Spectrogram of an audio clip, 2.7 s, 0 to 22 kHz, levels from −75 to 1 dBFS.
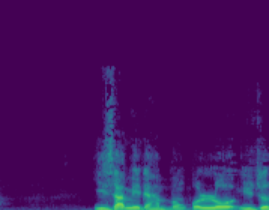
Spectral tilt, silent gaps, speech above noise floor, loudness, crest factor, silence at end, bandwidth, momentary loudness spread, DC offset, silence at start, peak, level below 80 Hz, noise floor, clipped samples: -6.5 dB/octave; none; 41 dB; -22 LUFS; 18 dB; 0 s; 15 kHz; 8 LU; under 0.1%; 0.95 s; -6 dBFS; -62 dBFS; -62 dBFS; under 0.1%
